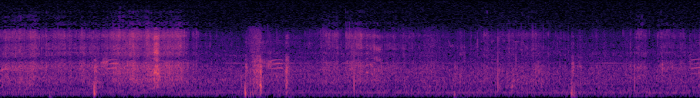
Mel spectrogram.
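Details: Sulphur-crested cockatoo gives a loud, harsh, grating screech lasting about three seconds, followed by softer scratchy notes and scattered clicks.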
